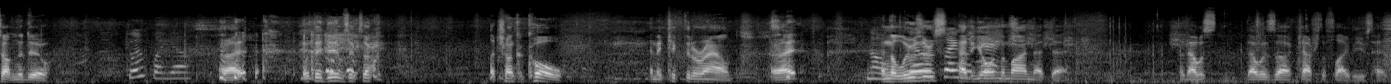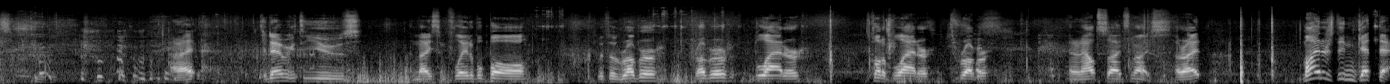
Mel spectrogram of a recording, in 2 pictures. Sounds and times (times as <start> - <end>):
Male speech, man speaking: 0.0 - 0.5, 2.2 - 3.8, 4.9 - 5.6, 6.5 - 8.0, 8.7 - 10.8, 11.7 - 14.1, 15.6 - 19.2, 19.9 - 22.0, 22.6 - 24.0, 24.6 - 26.0, 26.9 - 27.8.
